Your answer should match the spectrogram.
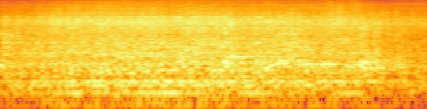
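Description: Industrial bakery production line running: a steady mechanical hum and whir from the conveyor and dough-moulding machinery carrying shaped bread loaves.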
